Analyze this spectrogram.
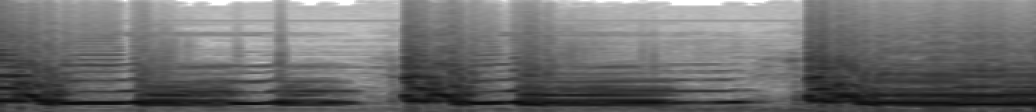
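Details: Harley the dog howls along to TV jingles: three loud bursts, each opening with a sharp rising yelp that slides down into a steady held tone, repeated roughly every two seconds.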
